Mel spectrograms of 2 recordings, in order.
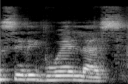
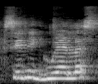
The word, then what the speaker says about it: siniguelas: Mutya ng siriguelas. Pampaan mo po sa tao. Siniguelas? Siriguelas. Ang hirap bigkasin. Siniguelas po kasi sa Tagalog sa Bulacan. Ngayon ang sulat po kasi parang medyo nagkamali yung anak ko.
